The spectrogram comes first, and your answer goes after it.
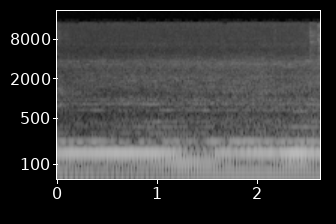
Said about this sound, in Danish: Som, mens der nu flyver et fly her hen over kolonihaven på Amager, så vil jeg prøve at gøre den klar til dig.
